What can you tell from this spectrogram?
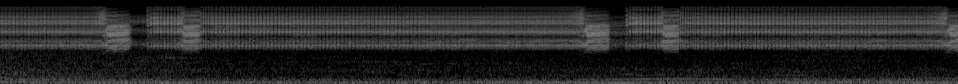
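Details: Chorus of Kuroiwa's cicadas at the Kōme River mouth, Nishinoomote, Tanegashima, 7 September 2022: an unbroken high metallic drone where louder pulsing bursts, each followed by a brief dip, come roughly every five seconds.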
